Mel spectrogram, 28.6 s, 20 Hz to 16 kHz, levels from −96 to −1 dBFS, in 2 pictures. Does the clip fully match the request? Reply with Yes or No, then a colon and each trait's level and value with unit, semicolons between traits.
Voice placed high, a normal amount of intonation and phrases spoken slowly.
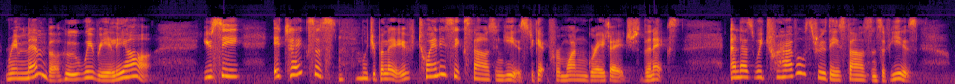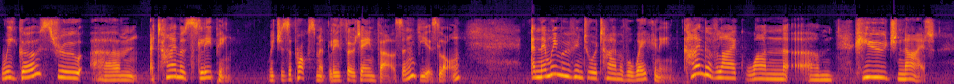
No: high, 205 Hz; wide, 7.5 semitones; slow, 130 wpm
